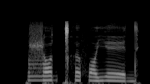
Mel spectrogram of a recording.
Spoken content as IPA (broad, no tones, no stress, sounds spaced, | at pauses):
ɮ ɔ d ǀʰ ə f ɔ j e d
